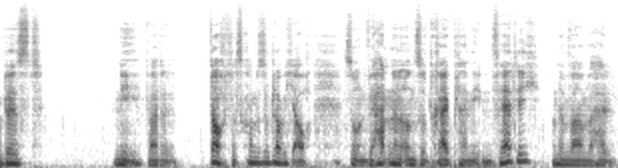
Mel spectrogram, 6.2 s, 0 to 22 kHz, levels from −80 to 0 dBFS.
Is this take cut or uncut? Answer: cut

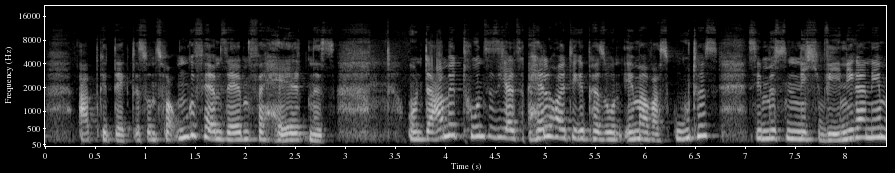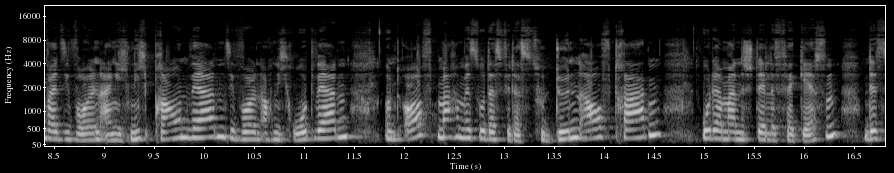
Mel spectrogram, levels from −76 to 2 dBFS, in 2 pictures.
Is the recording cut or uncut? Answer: uncut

